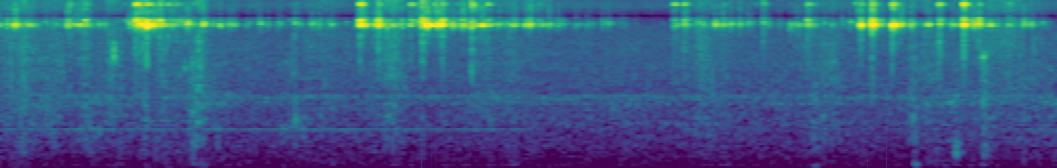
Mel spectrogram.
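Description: Paper towels rustling and crinkling in bursts as an Italian greyhound puppy pushes them over his bone on a bed, trying to bury it. There is a brief lull about four to five seconds in.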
